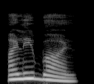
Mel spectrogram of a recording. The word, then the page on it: ಅಳಿಬಾಳು: Kannada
